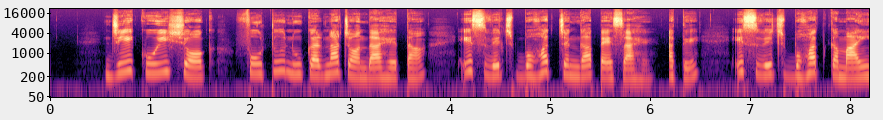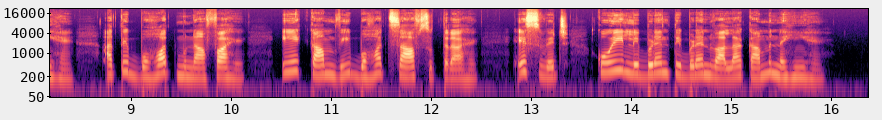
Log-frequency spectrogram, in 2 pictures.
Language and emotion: Punjabi, neutral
